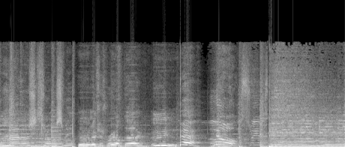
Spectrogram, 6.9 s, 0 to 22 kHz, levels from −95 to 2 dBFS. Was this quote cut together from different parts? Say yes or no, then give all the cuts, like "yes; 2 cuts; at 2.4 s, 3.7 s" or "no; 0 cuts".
no; 0 cuts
